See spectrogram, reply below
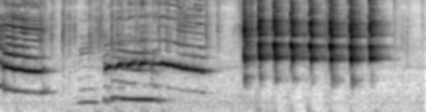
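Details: A pet Moluccan cockatoo indoors with a new box and toy truck goes from quiet singing to a loud full-volume scream: two drawn-out tonal wails, then a rapid run of about eight sharp squawks, roughly four per second.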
